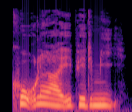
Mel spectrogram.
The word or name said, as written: koleraepidemi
